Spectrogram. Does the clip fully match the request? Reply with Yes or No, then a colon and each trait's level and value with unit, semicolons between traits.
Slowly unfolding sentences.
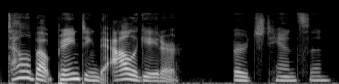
Yes: slow, 125 wpm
